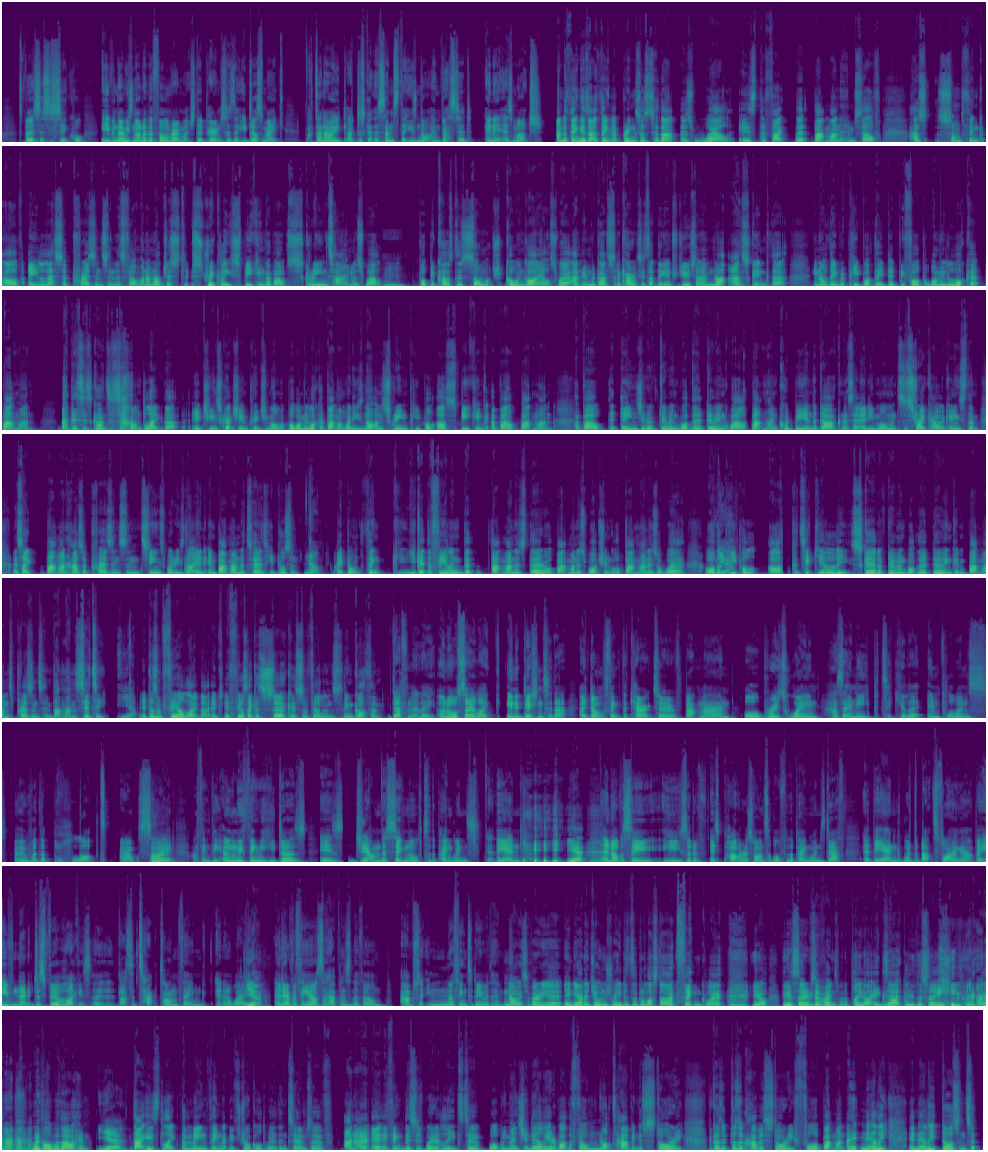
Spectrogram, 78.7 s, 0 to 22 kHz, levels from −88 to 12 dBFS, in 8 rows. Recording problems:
wrong speed, natural pitch; too fast; 1.5 times normal speed

